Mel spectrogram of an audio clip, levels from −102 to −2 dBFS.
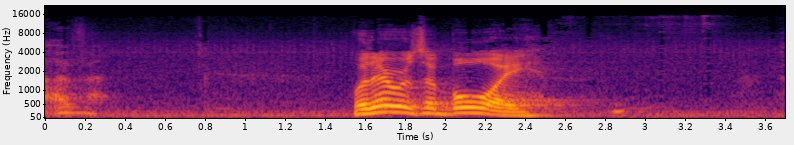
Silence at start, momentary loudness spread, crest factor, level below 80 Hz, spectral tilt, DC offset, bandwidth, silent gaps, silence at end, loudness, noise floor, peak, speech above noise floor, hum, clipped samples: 0 s; 23 LU; 18 dB; -60 dBFS; -7 dB/octave; under 0.1%; 11.5 kHz; none; 0.8 s; -23 LUFS; -49 dBFS; -8 dBFS; 26 dB; none; under 0.1%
